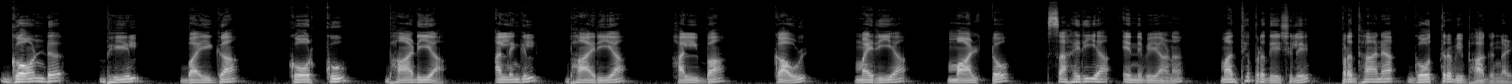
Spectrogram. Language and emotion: Malayalam, neutral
